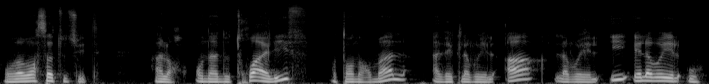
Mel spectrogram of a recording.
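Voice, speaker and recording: Expressive and moderately paced, a man with a dark, mid-range voice walks listeners through reading Arabic one step at a time. He repeats every step patiently and keeps asking "d'accord?" to make sure they follow.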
